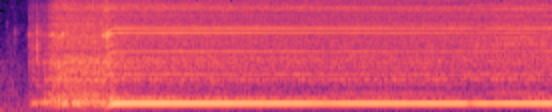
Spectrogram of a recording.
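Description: A power drill whirs up and bores a test hole, drilled in on an angle so no water comes in, holding a steady, loud mechanical whine with a buzzing low hum that runs unbroken for several seconds. No one speaks.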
